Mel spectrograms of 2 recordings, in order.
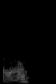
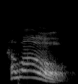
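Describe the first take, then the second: First: It is said with murderous menace. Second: It is said in a warm, welcoming way.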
